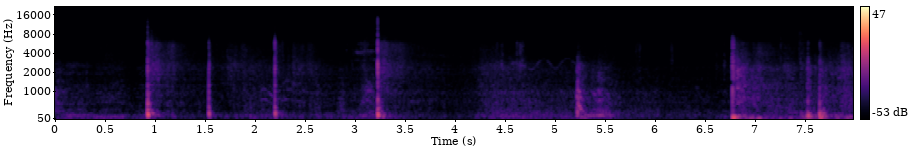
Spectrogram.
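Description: Aerial firework shells bursting in the sky: about eight sharp bangs at uneven intervals, the loudest about a second in and just after three seconds, with two bangs close together near the end.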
